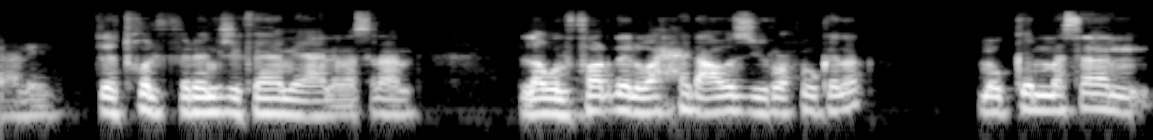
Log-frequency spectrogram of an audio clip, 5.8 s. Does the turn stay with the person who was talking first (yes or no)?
yes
